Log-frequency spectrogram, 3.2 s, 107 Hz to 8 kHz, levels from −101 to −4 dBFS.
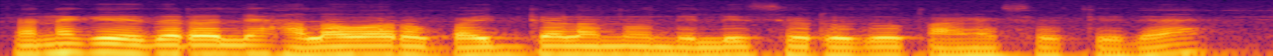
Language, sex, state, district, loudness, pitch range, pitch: Kannada, male, Karnataka, Bangalore, -15 LUFS, 105-120 Hz, 110 Hz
